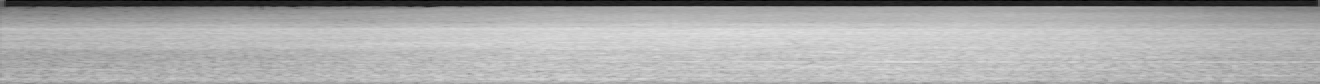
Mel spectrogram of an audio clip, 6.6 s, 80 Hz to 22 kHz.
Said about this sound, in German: Gleis 15 Einfahrt, IC 115 nach Klagenfurt über München, Abfahrt 11.58 Uhr, Vorsicht bei der Einfahrt.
